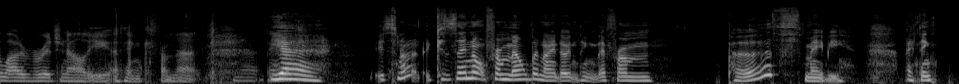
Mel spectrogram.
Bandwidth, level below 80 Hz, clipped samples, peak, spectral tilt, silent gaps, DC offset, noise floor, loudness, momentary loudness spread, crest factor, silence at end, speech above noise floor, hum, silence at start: 16 kHz; -64 dBFS; under 0.1%; -8 dBFS; -5 dB/octave; none; under 0.1%; -64 dBFS; -30 LUFS; 18 LU; 22 dB; 0.25 s; 35 dB; none; 0 s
